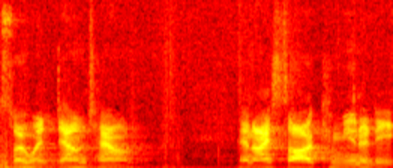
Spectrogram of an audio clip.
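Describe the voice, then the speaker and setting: This is a man's voice. His pitch is fairly high. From Albuquerque, New Mexico. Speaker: mayoral candidate. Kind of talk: candidate opening statement at a forum. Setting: stage with audience.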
